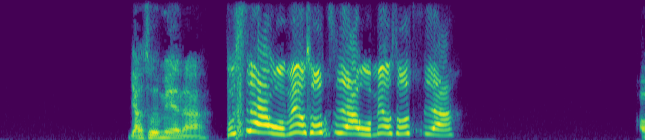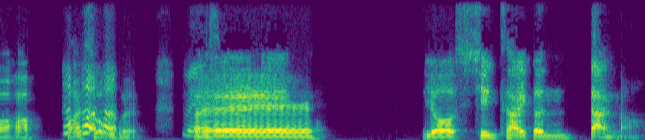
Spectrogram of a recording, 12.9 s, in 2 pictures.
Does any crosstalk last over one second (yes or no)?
no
